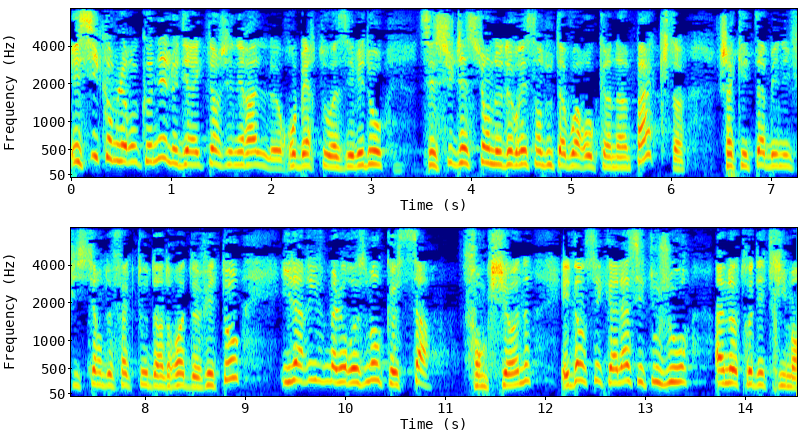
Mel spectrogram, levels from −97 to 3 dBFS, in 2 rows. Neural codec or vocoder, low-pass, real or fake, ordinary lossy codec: none; none; real; none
